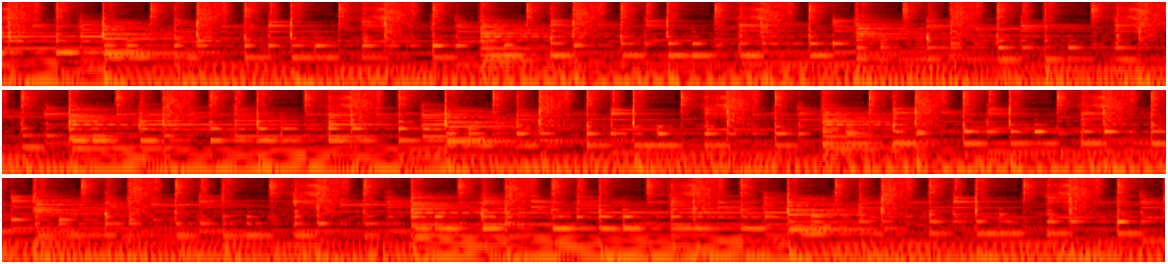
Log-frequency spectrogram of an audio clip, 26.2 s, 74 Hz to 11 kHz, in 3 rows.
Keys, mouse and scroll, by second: 2.9 right click, 3.3-4.4 drag, 4.6 click, 4.8 middle drag, 5.6 shift+middle drag, 5.9 middle drag, 7.1 Tab, 7.3 shift+middle drag, 7.6 middle click, 8.0 drag, 8.3 shift+middle click, 8.8 Tab, 9.5 s, 9.7 z, 10.5 click, 10.8 click, 11.0 c, 12.8 click, 14.9 s, 15.2 shift+z, 16.4 click, 16.7 Tab, 16.9 middle click, 18.6 click, 18.8 middle click, 19.7 shift+middle drag, 20.5 middle click, 20.9 Tab, 21.2 click, 21.4 c, 22.8 s, 22.9 z, 24.1 click, 24.2 g, 24.3 z, 25.3 click, 26.0 click.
